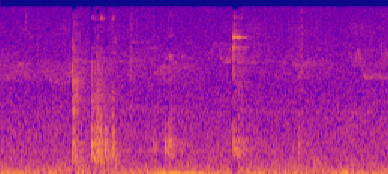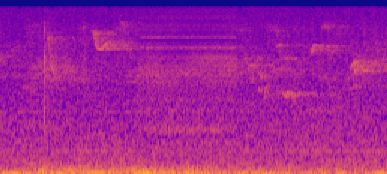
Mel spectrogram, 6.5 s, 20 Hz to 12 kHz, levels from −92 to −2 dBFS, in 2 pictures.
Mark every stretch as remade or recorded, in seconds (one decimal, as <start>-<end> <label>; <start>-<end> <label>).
0.0-4.4 recorded; 4.4-5.2 remade; 5.2-6.5 recorded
